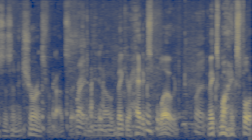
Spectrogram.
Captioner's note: laugh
